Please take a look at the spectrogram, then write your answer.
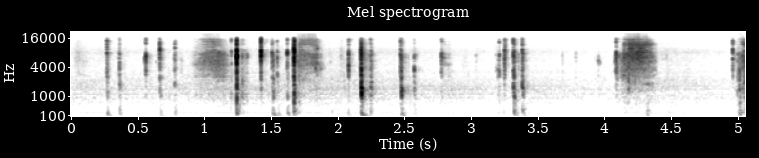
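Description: Typing code on a computer keyboard, with quick bursts of close, crisp key clicks and a few heavier keystrokes in an uneven rhythm, heard alone over a faint steady hum.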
